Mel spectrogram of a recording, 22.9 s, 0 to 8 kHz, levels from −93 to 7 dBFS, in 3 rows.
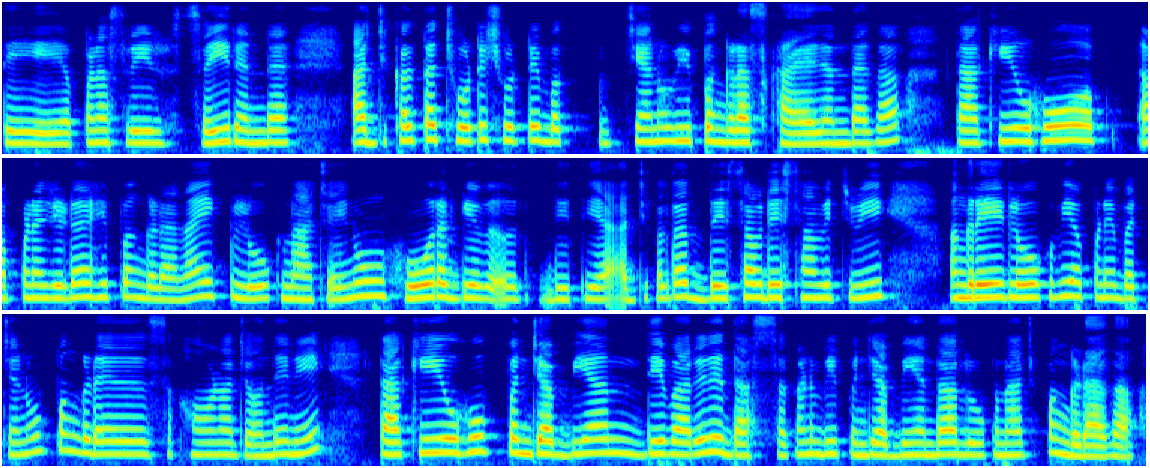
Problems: background sounds at intervals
